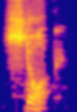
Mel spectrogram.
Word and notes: stalk: American English

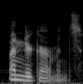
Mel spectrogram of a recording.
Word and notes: undergarments: American English

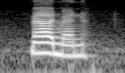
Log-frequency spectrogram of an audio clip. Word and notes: madman: American English

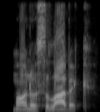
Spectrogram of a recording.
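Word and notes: monosyllabic: Canadian

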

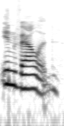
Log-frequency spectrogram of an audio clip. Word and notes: invalid: American English

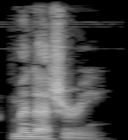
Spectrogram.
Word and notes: menagerie: Australian English

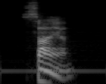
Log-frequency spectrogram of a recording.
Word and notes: scion: American English

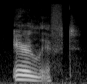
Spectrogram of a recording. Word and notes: airlift: American English

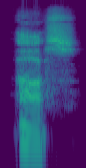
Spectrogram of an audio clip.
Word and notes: arse: Australian English

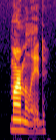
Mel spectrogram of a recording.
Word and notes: marmalade: American English

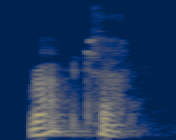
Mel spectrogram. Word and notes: raptor: British English

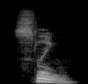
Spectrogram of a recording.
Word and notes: sling: Australian English

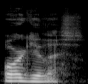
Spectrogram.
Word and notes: orgulous: American English

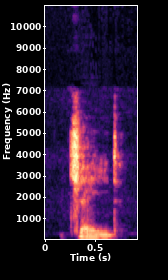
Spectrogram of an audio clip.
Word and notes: jade: British English

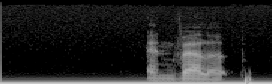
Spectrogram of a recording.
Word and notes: envelop: British English

